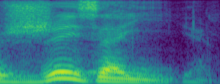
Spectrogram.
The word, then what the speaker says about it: Jésaïe: » Nous sommes donc aujourd'hui en compagnie d'Isaïe, ou d'Ésaïe, ou mieux encore de Jésaïe. Et quand je le prononce ainsi, Jésaïe, vous entendez Jésaïe, Josué, Jésus. C'est donc 3 fois le même nom.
